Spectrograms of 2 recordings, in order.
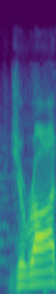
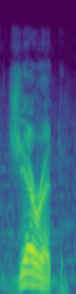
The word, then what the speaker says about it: Jared: In fact, they even have a player who is doing backflips, Gerard Howard. Actually, I think Coach Williams told me the young man's name is pronounced Jared.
